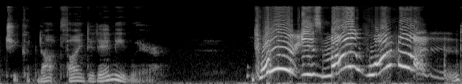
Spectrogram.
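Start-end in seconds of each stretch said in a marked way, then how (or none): 2.6-4.6 very high, slow, drawn-out wailing cry. Narrator reads the old witch, who can't find her wand, crying out. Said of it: "the old witch cried".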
